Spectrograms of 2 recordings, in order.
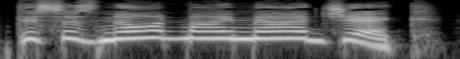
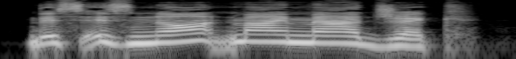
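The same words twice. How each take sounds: First: High, insistent cry of denial; shouting over uproar. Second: Firm, controlled denial, a little raised; loud and calm. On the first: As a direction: pitch it above an angry crowd. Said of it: "trying to pitch her voice above the angry roar". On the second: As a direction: project it calmly to a crowd. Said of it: "her voice loud and calm". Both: A narrator's reading.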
